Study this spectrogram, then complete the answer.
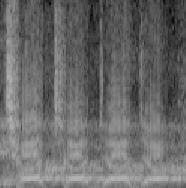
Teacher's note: तालव्य क्या है, देखो क वर्ग की जो साउंड होती है, यहां से देखो आप यहां से बोलेंगे ख ख ग ग, ये आपका जो है किस में आती है, कंठीय में आती है। जब आप जीभ का प्रयोग देंगे छ छ ज ज, तो तालु पे टकरा रही है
